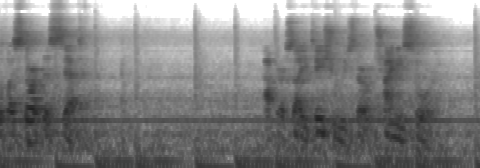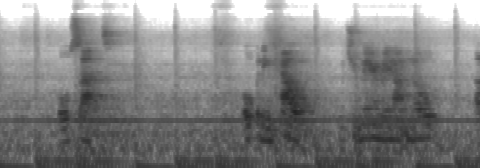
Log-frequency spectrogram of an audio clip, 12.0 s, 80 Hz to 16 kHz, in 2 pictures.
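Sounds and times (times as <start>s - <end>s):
low bass line: 0.0s - 12.0s.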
